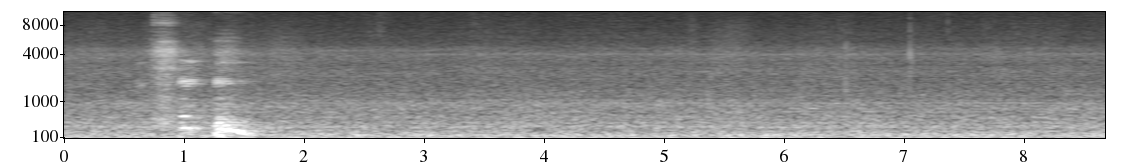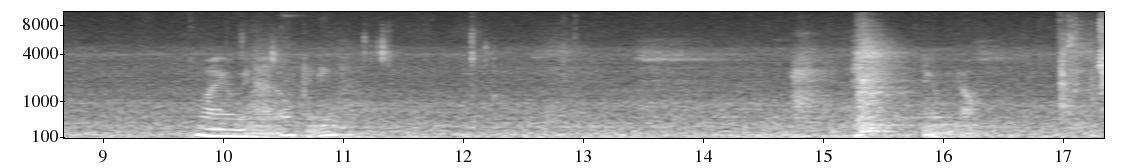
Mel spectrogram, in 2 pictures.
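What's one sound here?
Adults speak briefly in a room, heard from a distant microphone with a steady background hum.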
